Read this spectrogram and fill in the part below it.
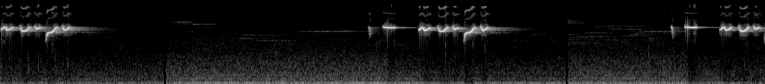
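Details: Taiwan wren-babbler (Pnoepyga formosana), a Taiwan endemic of mid- to high-altitude natural forest floor, singing a short burst of five or six very high, thin, sharp notes about every three seconds; faint low rumble between phrases.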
